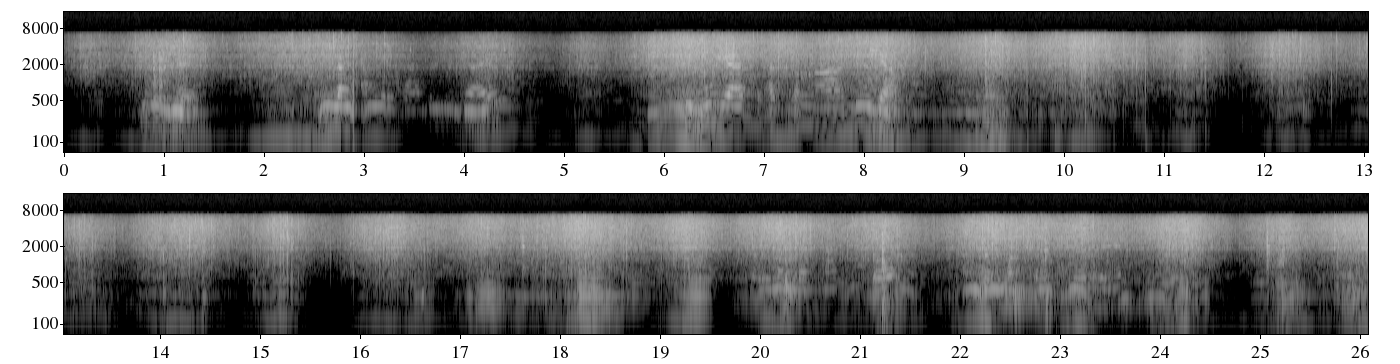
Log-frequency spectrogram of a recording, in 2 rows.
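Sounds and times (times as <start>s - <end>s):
food sizzling in hot oil: 0.0s - 26.0s
spatula stirring in pan: 0.0s - 26.0s.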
